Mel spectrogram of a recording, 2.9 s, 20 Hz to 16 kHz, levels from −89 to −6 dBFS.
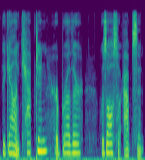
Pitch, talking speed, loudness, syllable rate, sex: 205 Hz, 165 wpm, -20 LUFS, 5.3 syllables/s, female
